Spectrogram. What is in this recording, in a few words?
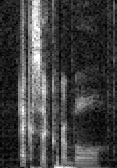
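"execrable", American English; pronunciations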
